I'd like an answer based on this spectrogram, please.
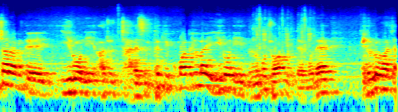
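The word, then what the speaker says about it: Kumārila: 꾸마릴라라는 사람은 이 뭐 이제 영어식으로 이제 이 사람을 인도식으로 하지 않고 발음한 쿠마릴라라고 해요. K를. 쿠마릴라도 했는데 이 두 사람의 이론이 아주 잘했습니다. 특히 꾸마릴라의 이론이 너무 좋았기 때문에 변론하지 않으면 안 됐습니다.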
